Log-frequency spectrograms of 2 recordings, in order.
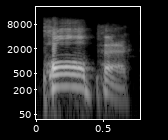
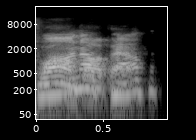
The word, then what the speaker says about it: Wallenpaupack: I still don't know if I'm saying it right, Lake Wallenpaupack. Yeah, you're close enough. Paulpeck. I think it's Wallenpaupack.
